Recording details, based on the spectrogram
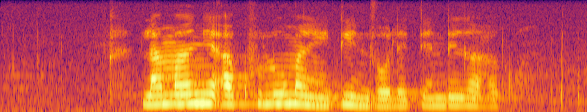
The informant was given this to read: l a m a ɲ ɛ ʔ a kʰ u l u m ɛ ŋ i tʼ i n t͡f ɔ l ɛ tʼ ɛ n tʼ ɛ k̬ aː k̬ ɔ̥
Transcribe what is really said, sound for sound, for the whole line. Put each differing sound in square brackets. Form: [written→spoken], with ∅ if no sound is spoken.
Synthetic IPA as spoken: l a m a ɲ ɛ ʔ a kʰ u l u m [ɛ→a] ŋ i tʼ i n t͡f ɔ l ɛ tʼ ɛ n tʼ ɛ k̬ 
